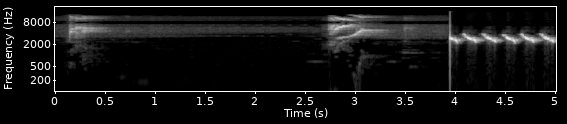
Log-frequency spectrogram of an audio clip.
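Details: Common linnet song: two short sweeping whistled phrases separated by silence, then a sharp click followed by a rolling, wavering trill of about seven repeated notes.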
